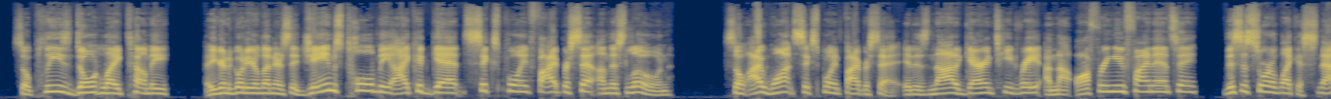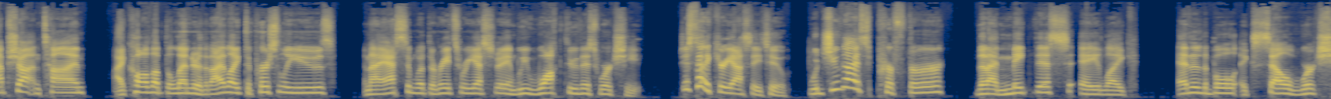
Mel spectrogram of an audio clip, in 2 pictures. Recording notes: This was a live class recorded.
